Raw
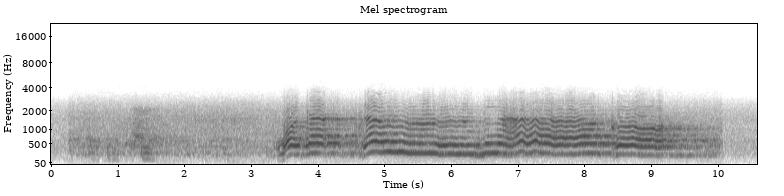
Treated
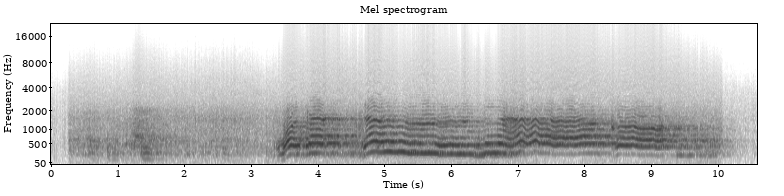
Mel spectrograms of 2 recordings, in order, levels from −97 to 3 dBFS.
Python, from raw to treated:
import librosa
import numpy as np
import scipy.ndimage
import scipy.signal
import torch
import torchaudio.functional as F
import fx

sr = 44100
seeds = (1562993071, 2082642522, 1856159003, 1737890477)

y = fx.peak_eq(x, sr, hz=230.0, db=-14.5, octaves=0.92, at=(7.03, 9.38))
y = np.sign(y) * np.maximum(np.abs(y) - 10.0 ** (-54.0 / 20.0), 0.0)
y = fx.echo_feedback(y, sr, ms=202, feedback_pct=28, wet_db=-12.0)
y = F.gain(torch.from_numpy(y), 5.0).numpy()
